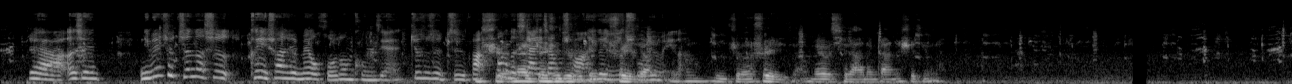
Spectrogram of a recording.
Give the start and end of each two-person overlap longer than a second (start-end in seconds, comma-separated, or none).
4.8-6.9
